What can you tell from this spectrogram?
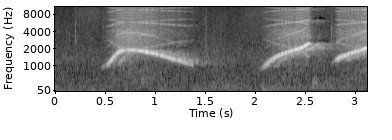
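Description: A person practicing a whistle blows a few clear sliding notes: one rising-then-falling glide, a pause, then two more upward swoops in quick succession, alone against a quiet low hum.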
